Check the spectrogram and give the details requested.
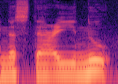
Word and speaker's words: نستعين: So nasta'in should actually be nasta'inu with a dhamma on the end if you pronounce the entire verb. But since we're stopping, we stop with the sukun in recitation.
